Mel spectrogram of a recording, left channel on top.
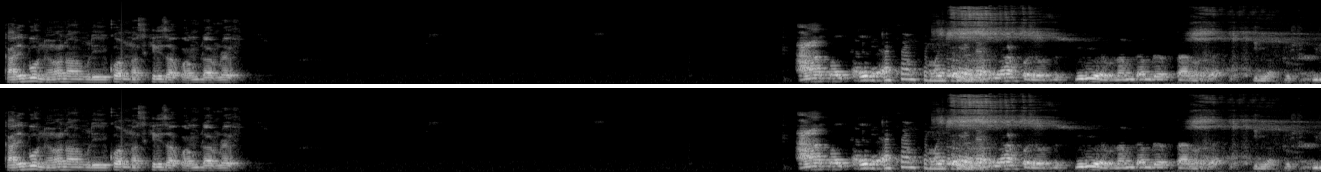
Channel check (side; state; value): both; identical; correlation 1.00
